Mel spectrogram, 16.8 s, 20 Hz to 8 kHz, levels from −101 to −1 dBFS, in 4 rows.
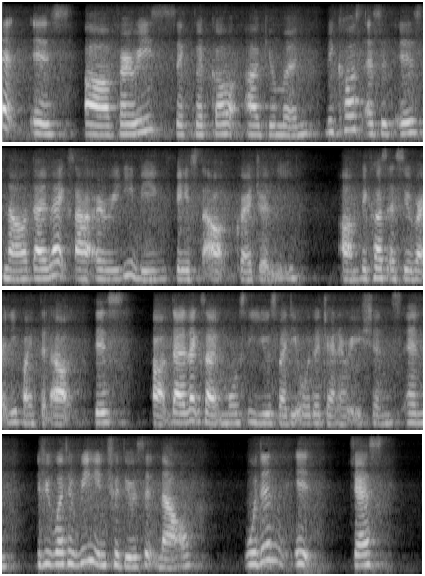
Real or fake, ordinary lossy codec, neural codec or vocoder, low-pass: real; none; none; 7.2 kHz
